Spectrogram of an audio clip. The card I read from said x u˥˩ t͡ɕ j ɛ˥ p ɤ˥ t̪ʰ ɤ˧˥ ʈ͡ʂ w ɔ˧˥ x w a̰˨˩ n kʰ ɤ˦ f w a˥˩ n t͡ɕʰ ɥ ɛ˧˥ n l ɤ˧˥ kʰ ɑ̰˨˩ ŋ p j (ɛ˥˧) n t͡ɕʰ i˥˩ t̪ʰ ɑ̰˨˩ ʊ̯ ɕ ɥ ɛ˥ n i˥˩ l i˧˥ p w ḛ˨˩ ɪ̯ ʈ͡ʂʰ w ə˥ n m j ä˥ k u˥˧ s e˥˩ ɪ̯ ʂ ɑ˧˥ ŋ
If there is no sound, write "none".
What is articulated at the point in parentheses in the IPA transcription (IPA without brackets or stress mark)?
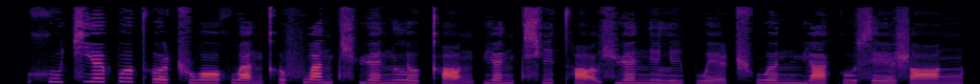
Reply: ɛ˥˧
